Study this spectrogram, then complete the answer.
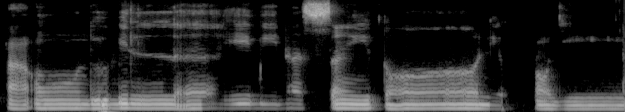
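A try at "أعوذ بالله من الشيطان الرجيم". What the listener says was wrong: Nah, taunya hati-hati kepanjangan. Syaitonir rajim.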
